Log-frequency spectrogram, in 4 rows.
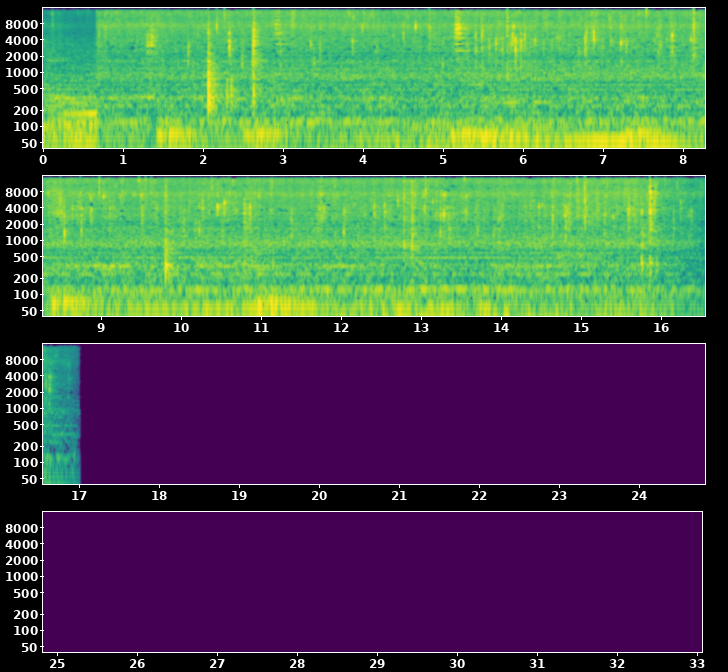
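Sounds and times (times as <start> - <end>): batter deep-frying in oil: 0.7 - 17.0
small pops and crackles: 1.2 - 16.8.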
